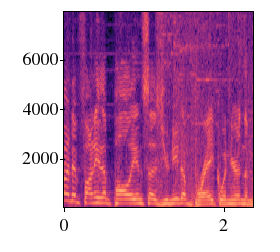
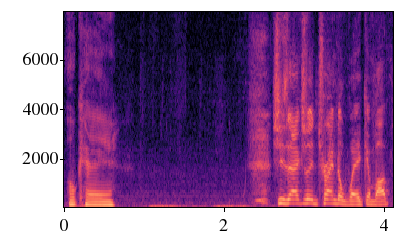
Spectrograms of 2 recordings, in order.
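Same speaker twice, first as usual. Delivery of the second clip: usual speaking voice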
